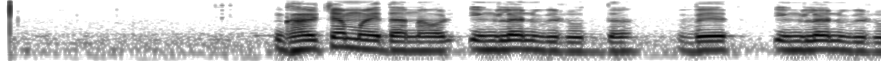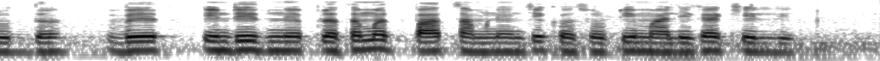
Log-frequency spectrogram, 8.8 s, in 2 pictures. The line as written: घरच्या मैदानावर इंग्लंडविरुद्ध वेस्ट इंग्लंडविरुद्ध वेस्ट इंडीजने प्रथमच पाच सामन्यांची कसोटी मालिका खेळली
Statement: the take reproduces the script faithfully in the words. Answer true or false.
true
